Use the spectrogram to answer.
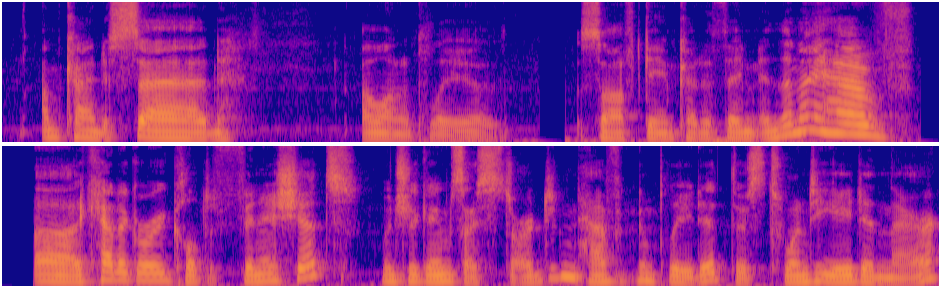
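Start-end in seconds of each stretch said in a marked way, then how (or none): none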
